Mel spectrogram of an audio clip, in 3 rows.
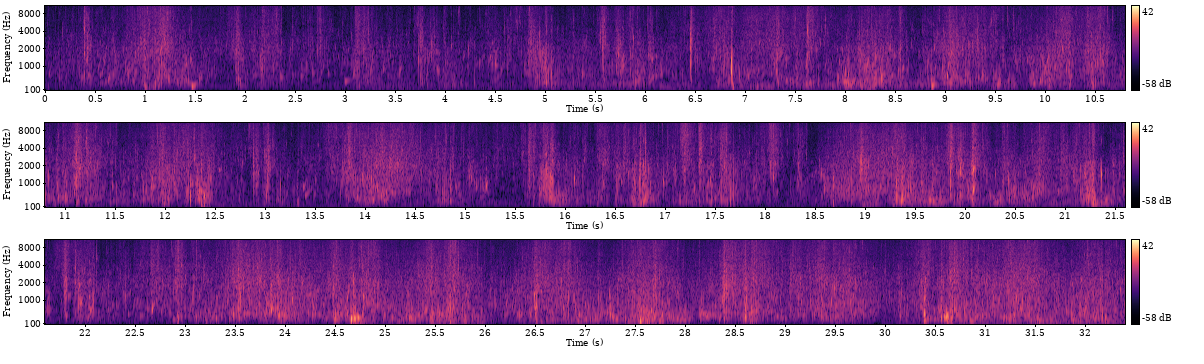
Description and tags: walking on shallow water. Shure WL183, Fel preamp, PCM M10 recorder. Recorded in an inlet near Las Negras (Almeria, S Spain)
